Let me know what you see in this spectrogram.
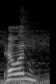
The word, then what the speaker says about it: Pillen: So, Nebraska, the governor of Nebraska, a guy named Jim Pillen, I think it's how you pronounce it, Pillen, P-I-L-L-E-N, evidently signed an executive order.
